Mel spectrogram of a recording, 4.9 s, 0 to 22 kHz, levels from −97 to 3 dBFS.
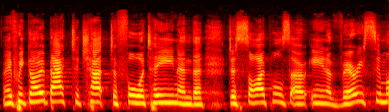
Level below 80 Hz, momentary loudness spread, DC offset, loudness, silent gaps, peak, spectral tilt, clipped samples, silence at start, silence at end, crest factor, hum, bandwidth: -74 dBFS; 7 LU; under 0.1%; -27 LUFS; none; -10 dBFS; -3.5 dB/octave; under 0.1%; 0.05 s; 0 s; 16 dB; none; 16 kHz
